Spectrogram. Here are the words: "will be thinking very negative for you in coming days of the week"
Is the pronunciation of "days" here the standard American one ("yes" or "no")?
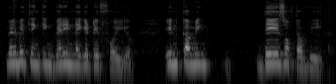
yes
